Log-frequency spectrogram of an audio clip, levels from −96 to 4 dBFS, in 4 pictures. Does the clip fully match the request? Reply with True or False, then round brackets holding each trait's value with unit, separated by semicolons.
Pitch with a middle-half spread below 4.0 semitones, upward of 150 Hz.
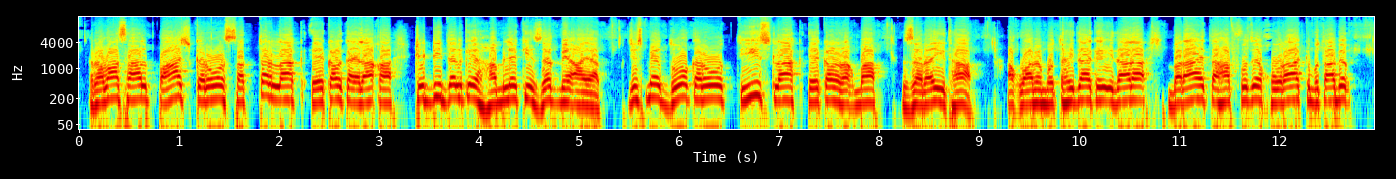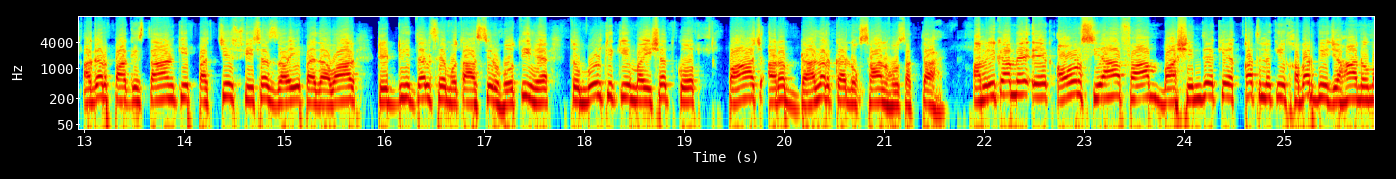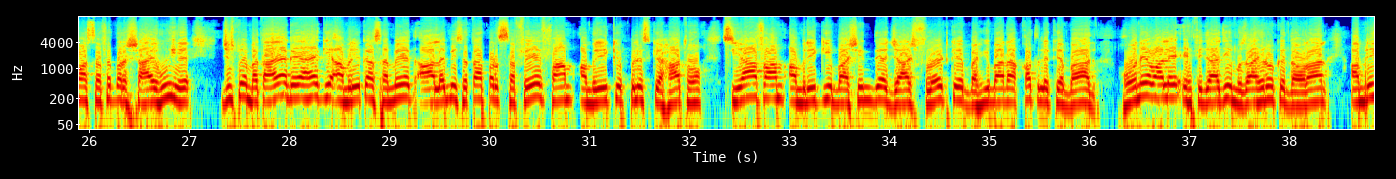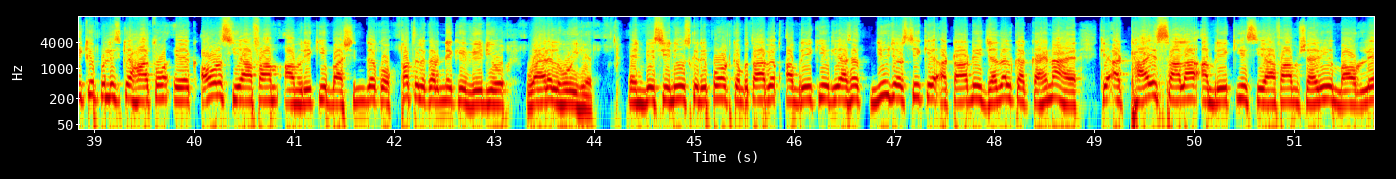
True (3.2 semitones; 185 Hz)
